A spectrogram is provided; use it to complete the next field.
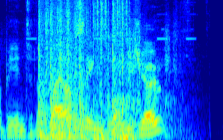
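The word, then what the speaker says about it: Guangzhou: Between this game, they'll be into the playoffs in Guanghou. Guangha. I've been tried to I've been taught how to pronounce that today. Like more Guang Guangjo.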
